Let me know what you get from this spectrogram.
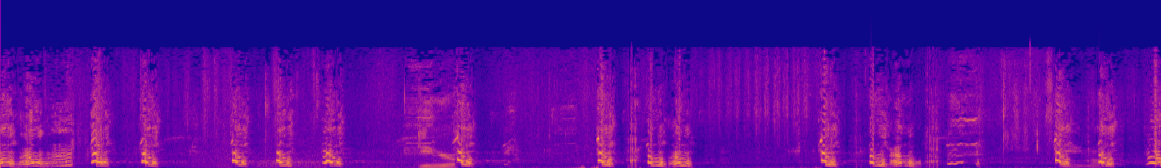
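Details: Black and Tan Coonhound, a six-month-old female, working a coon trail laid for her; long run of choppy barks and yips, irregular and excited, with a brief low rumbling note partway through.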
